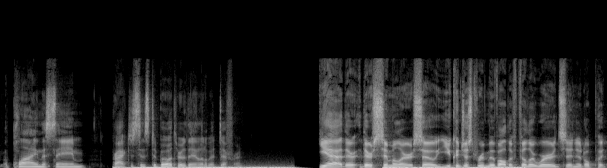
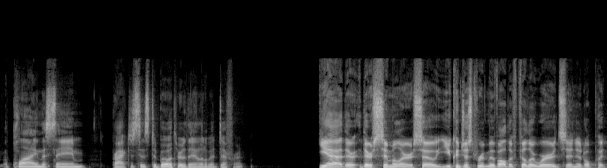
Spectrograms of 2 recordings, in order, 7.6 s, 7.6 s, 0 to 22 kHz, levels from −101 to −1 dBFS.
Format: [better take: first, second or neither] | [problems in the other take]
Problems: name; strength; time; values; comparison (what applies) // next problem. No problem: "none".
second | low rumble; faint; from 1.5 to 3.5 s and from 5 to 6.5 s; 20 dB below the speech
